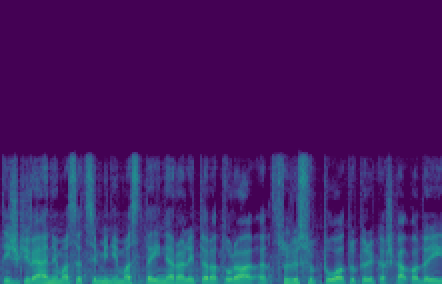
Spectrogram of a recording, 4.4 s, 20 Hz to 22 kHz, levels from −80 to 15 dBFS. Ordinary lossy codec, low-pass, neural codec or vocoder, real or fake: Opus, 64 kbps; 9.9 kHz; autoencoder, 22.05 kHz, a latent of 192 numbers a frame, VITS, trained on many speakers; fake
